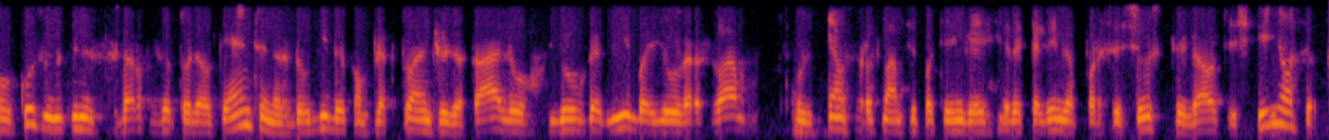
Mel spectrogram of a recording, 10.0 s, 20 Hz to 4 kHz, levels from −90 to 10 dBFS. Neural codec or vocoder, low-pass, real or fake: none; 3.6 kHz; real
